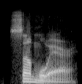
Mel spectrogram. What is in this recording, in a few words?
"somewhere", American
